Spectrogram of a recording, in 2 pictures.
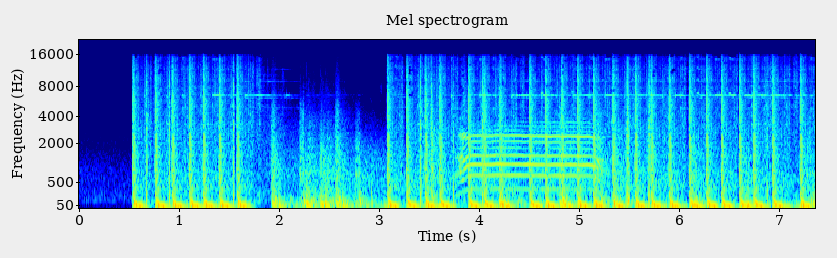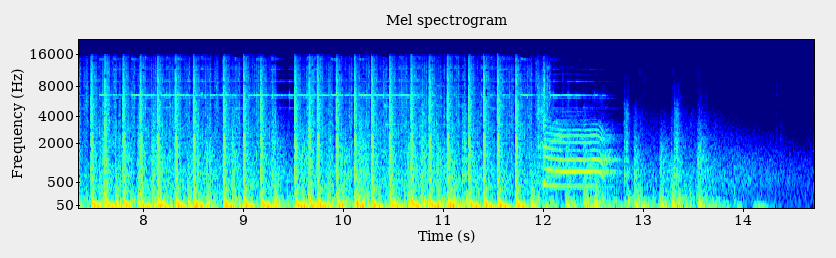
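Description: Sustained automatic gunfire in Escape from Tarkov on the Reserve map, a long rapid machine-gun burst with only short pauses, loud and close, mechanical clicks and rattles between volleys.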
